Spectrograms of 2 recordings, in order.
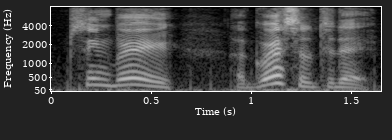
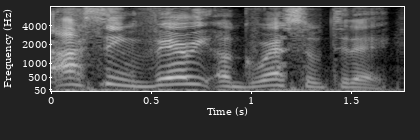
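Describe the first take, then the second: First: Said in the usual way. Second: Indignantly repeating the accusation; incredulous echo. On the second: Retold or imitated. Telling how a coworker accused him, incredulous echo. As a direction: echo it back in mild disbelief. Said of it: "This motherfucker said".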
